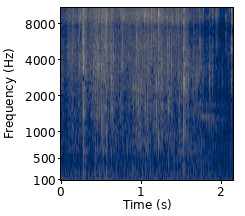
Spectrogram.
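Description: Plastic packaging crinkling and rustling in a run of small irregular crackles as items are handled and taken out of a bag.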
